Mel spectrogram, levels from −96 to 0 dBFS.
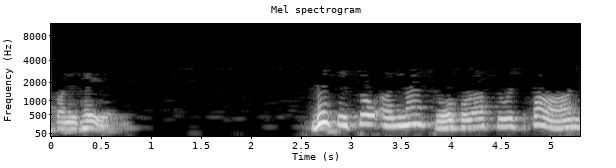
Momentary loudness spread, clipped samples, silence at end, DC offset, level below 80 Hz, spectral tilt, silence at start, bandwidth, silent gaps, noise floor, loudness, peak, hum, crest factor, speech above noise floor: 7 LU; under 0.1%; 0 s; under 0.1%; -62 dBFS; -16 dB/octave; 0 s; 2.6 kHz; 1.05-1.10 s; -78 dBFS; -19 LUFS; -2 dBFS; none; 18 dB; 59 dB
